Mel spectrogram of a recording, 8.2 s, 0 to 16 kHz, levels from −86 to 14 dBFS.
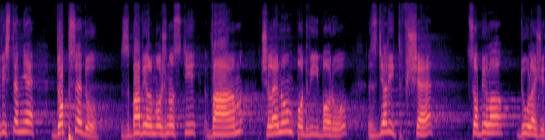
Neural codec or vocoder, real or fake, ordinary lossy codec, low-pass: none; real; AAC, 96 kbps; 14.4 kHz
